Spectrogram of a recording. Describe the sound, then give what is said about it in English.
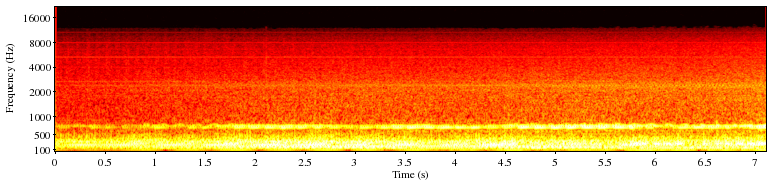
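The menacing sound effect of the atomic-powered submarine Nautilus in 20,000 Leagues Under the Sea, made by combining a soldering iron, a ball-peen hammer and a demagnetizer with the hum of a cymbal: a steady, droning metallic hum with a sustained mid-pitched tone over low rumbling layers, continuous for about seven seconds, no voices. “By combining the strange sounds of a soldering iron, a ball-peen hammer and a demagnetizer, with the hum of a cymbal, he cooked up the menacing sound of the atomic-powered submarine, the Nautilus, in 20,000 Leagues Under the Sea.”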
